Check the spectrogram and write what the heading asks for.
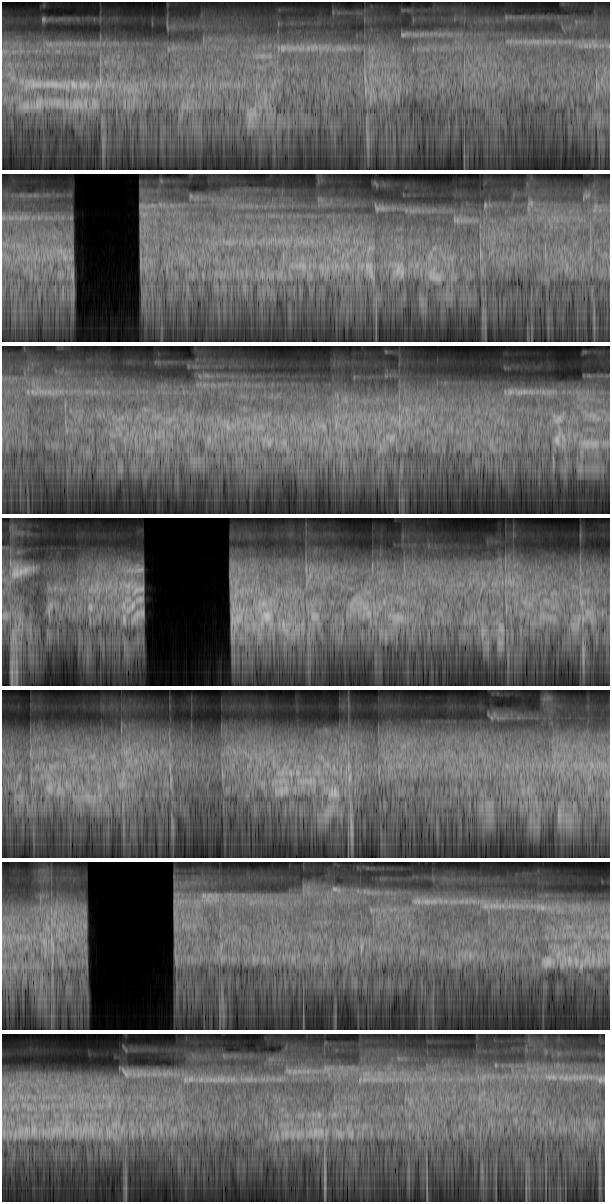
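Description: Basketballs bouncing on a hardwood gym floor during a pickup game, with players' voices talking and calling out in the echoing hall. The sound cuts out completely three times, briefly each time.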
